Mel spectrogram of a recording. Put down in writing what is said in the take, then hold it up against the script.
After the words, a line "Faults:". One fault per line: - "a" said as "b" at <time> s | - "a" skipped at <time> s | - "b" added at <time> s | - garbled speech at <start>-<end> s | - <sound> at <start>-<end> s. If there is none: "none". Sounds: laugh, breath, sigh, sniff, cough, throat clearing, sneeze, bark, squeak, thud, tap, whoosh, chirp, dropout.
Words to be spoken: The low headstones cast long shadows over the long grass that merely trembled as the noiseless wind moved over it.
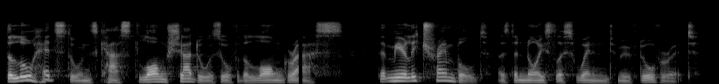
The low headstones cast long shadows over the long grass that merely trembled as the noiseless wind moved over it.
Faults:
- dropout at 3.0-3.0 s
